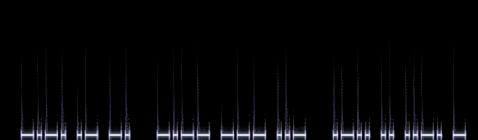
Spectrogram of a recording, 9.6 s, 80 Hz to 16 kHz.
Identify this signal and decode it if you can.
Morse code, heard as a keyed tone, about 15 wpm, 700 Hz. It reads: CAN YOU LIFT
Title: Sentences from Top 1000 Words - Review Part 3 - 15wpm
